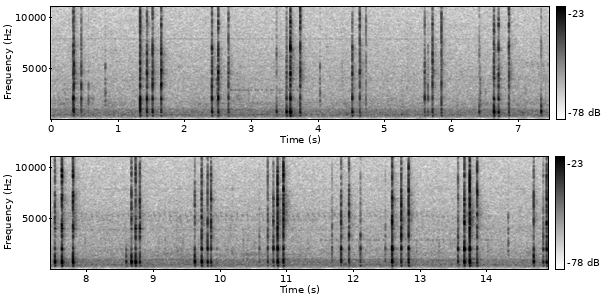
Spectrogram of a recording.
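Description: Short nails tap and scratch the curved, glossy blue plastic back of a hollow paddle hairbrush. Quick, dry, bright clicks come in small irregular clusters with quiet pauses between them, and each click dies away almost instantly.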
